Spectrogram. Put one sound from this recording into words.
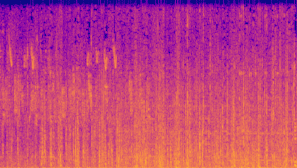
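A group of men march with heavy footsteps.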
